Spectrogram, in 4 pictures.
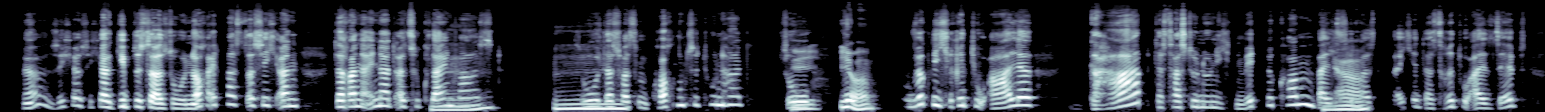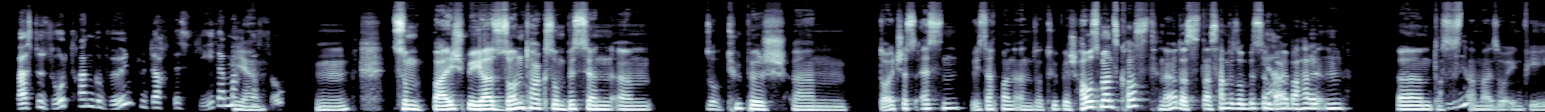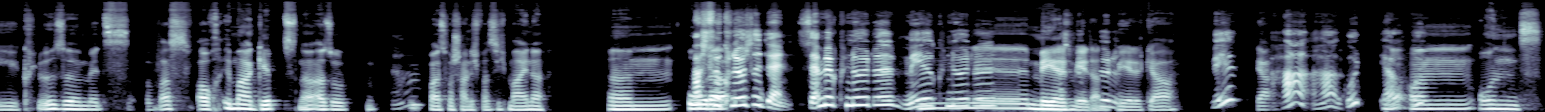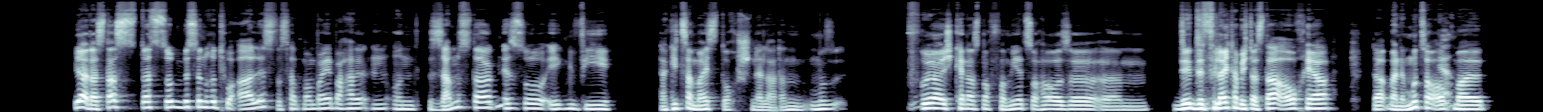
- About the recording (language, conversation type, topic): German, podcast, Welche Rituale hast du beim Kochen für die Familie?
- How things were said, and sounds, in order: stressed: "gab"; put-on voice: "Hausmannskost"; drawn out: "Hm"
